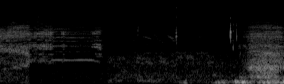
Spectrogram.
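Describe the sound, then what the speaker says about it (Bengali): Desi hens cluck and call briefly as they gather to feed, a short burst of close bird sounds followed by rustling and shuffling movement. "যখন দেখে একটা মুরগি আসছে খাবার খাচ্ছে তো বাকি ওরা কি করে ওরা উড়াল দিয়ে এখানে চলে আসে"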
